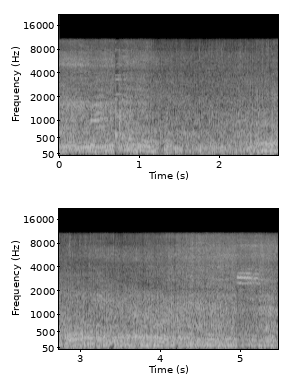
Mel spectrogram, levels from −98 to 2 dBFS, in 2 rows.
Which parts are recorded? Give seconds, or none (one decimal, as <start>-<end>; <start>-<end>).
0.0-1.1; 4.4-5.5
